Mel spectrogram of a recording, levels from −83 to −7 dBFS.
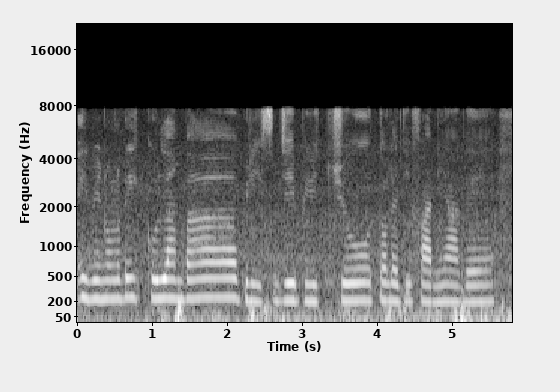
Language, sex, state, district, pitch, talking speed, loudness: Chakma, female, Tripura, Dhalai, 205 Hz, 105 wpm, -18 LUFS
